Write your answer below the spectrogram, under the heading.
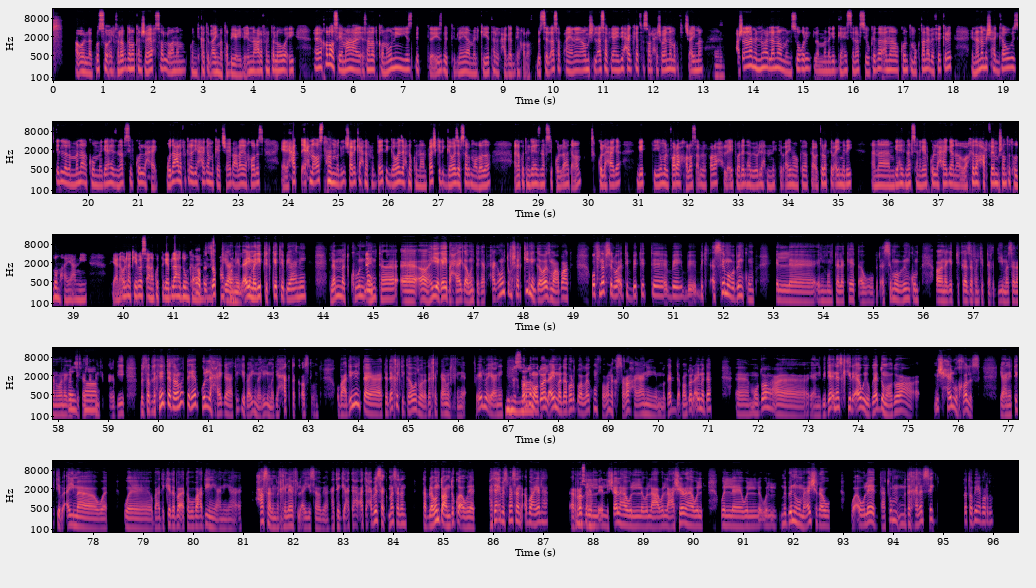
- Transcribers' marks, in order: other noise; unintelligible speech; laughing while speaking: "بالضبط"
- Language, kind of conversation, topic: Arabic, advice, إزاي نحل الخلاف على تقسيم الحاجات والهدوم بعد الفراق؟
